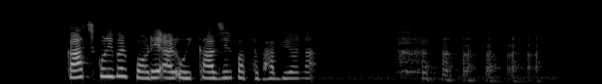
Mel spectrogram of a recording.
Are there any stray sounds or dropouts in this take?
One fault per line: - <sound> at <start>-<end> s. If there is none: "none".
- laugh at 3.9-5.5 s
